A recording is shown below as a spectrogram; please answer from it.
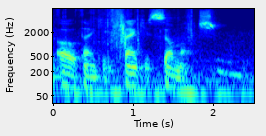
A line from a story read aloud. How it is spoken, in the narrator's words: my mother muttering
